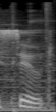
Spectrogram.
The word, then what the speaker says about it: suit: Note that the UI is pronounced as the long oo sound.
